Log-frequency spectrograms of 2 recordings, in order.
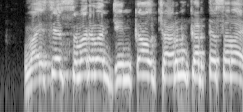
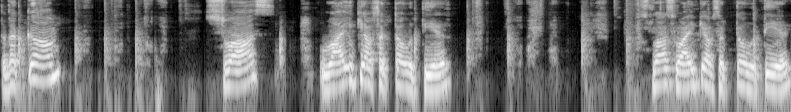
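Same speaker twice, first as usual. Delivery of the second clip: classroom dictation; 6 semitones lower than usual. Real, not acted. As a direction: dictate phrase by phrase, measured and lower. Dictates the definition in pieces.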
